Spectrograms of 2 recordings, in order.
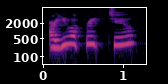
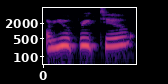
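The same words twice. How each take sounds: First: 1 sneering taunt. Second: 1 mocking the bully. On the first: A narrator's reading. Bully sneering at Amos. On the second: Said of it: "He was like".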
